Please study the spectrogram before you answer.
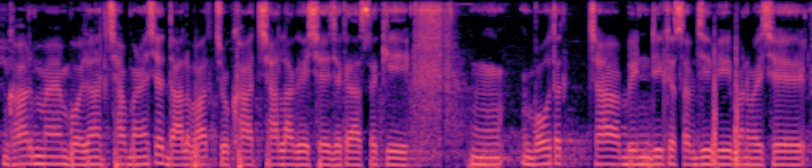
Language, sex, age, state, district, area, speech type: Maithili, male, 30-45, Bihar, Purnia, rural, spontaneous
